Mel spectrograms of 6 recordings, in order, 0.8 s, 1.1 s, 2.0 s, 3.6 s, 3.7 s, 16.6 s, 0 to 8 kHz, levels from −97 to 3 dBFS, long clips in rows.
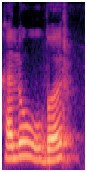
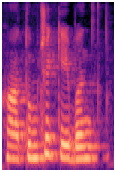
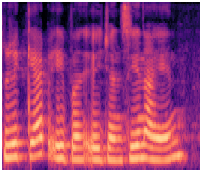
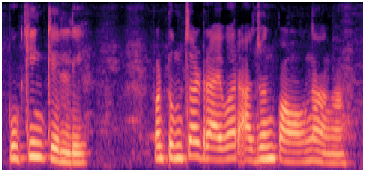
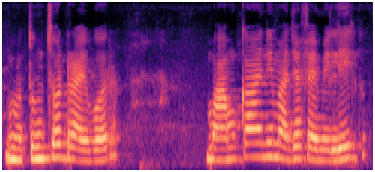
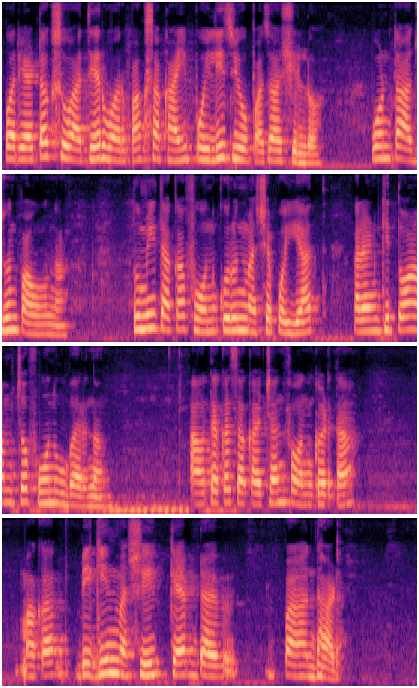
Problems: background sounds at intervals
